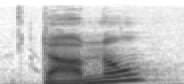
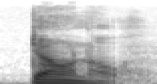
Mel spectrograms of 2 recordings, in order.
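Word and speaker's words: Domhnall: do you pronounce d-o-m-h-n-a-l-l abdominal you're you're good you're close but it's actually Donal Donal Donal no M take the M out I don't know why you even put it in there they're missing they're cutting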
